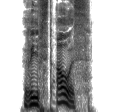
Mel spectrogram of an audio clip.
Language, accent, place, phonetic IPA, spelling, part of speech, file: German, Germany, Berlin, [ˌʁiːfst ˈaʊ̯s], riefst aus, verb, De-riefst aus.ogg
- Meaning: second-person singular preterite of ausrufen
